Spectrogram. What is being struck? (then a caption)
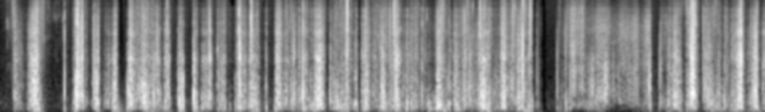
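Small metal microphone capsule with felt face, bamboo pick. A bamboo ear pick scratches and scrapes the felt face of a small metal electret microphone capsule held in the fingers. The result is a rapid, dense run of harsh, close-up scraping and scratching strokes. It has short crackly bursts and brief gaps, and its energy is spread across a broad mid range.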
